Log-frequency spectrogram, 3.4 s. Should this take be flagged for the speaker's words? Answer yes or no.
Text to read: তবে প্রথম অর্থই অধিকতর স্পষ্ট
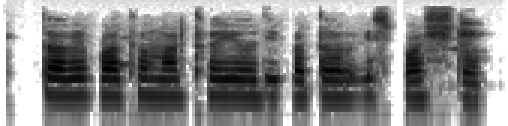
no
